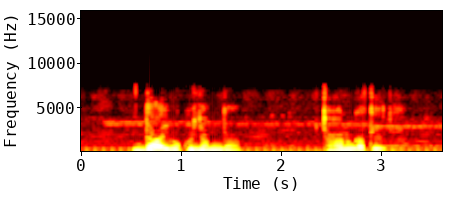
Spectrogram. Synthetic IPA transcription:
d̪ajbɔkujɲamd̪a | d͡ʒanɡat̪ɛʔ̚ɾɛja

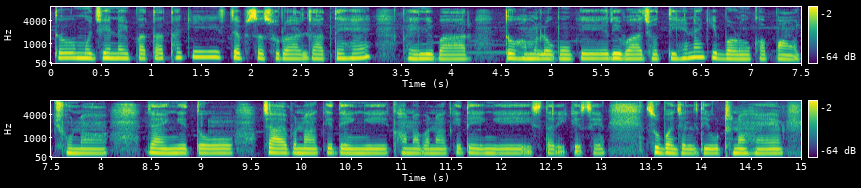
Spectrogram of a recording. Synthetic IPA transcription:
t̪oːmʊd͡ʒʱenɐɦĩpɐt̪at̪ʰakid͡ʒɐbsɐsʊɾaːld͡ʒaːt̪eɦɛ̃pɛɦlibaːɾt̪oɦɐmloːɡõkeɾɪʋaːd͡ʒɦoːt̪iɦɛ̃nakibɐɽõkapãːʊ̃t͡ʃʰuːnad͡ʒaːẽːŋɡet̪ot͡ʃaːjbɐnaːked̪ẽːŋɡekʰaːnabɐnaːked̪ẽːŋɡeɪ̰st̪ɐɾḭːkesesʊbəd͡ʒəld̪iʊʈʰnaɦɛː

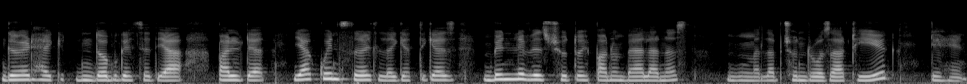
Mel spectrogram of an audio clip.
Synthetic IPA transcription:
ɡəːɖɦɛkʲd̪obɡət͡sit̪jaːpɐlʈɐt̪jaːkunsəːt͡ʃlɐɡet̪ːikʲɐzbinliʋizt͡ʃʰut̪uhʲpɐnubɛːlanɐs | mɐt̪lɐbt͡ʃʰunɾoːzaːʈʰiːkkeɦin

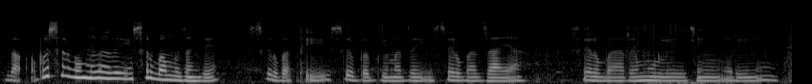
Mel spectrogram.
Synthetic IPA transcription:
d̪a̰a̰busiɾbamuzaŋzajsiɾbamuzaŋd͡ʒaja | siɾbat̪ʰɯsiɾbabimazajsiɾbad͡ʒaja̰ | sɯɾbaɾemuled͡ʒiŋḛɾine

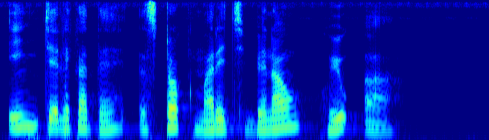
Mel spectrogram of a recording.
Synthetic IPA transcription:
iɲt͡ʃɛt̪̚ˀlɛkat̪ɛsʈɔkmaɾid͡ʒbɛnaw | hujuʔa

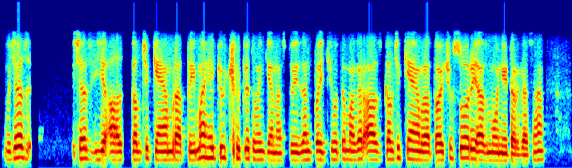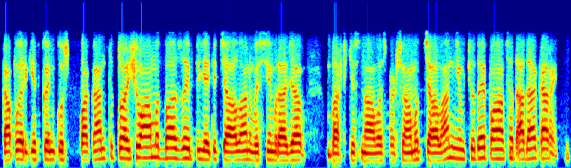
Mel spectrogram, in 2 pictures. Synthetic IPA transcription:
ut͡ʃʰɐz | ɨt͡ʃʰɐzjiʔaːzkɐlt͡ʃʰukʲɛːmɾat̪ujmɐɦekʲut͡ʃʰupʲit̪ʰʋɐnʲkʲɐnɐst̪uizɐnpɐjkʰut̪ɨmɐɡɐɾaːzkɐlt͡ʃʰukʲɛːmɾaːt̪uɐːt͡ʃʰusoːɾɨjɐzmoːnʲiːʈɐɾɡɐsʰãː | kɐpəːɾkʲit̪ʰkɐnʲkuspɐkaːnt̪ɨt̪uaːʃʰuaːmɨt̪̚baːzzɐbʲt̪ɨjɐt̪ʲit͡ʃaːlaːnʋɐsiːmɾaːd͡ʒaː | bɐʈʰkʲisnaːʋɐspʲɐʈʰt͡ʃʰuaːmɐt̪̚t͡ʃaːlaːnjimt͡ʃʰut̪ɐːjpãːt͡sʰɐt̪ɐd̪aːkɐɾɐnʲ

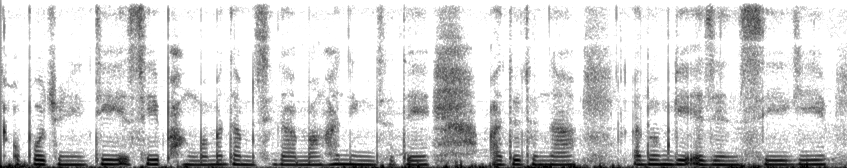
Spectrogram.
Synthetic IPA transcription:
opoɾtunitiɐsipʰaŋbɐmɐtamsidɐmaŋɦaniŋd͡ʒɐdeɐ̰dudunɐɐdomɡiʔed͡ʒensiɡi

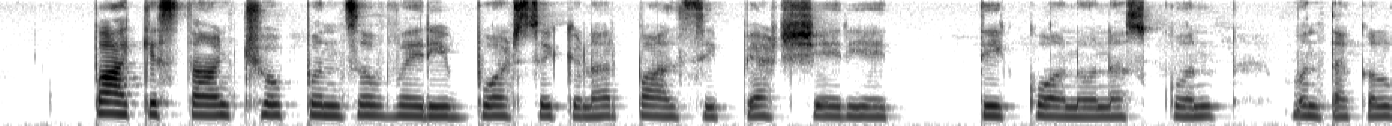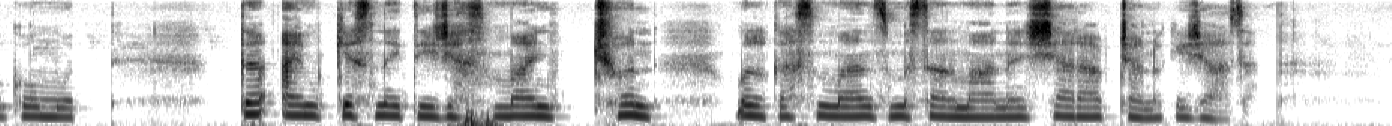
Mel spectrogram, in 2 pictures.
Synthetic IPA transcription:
paːkist̪aːnt͡ʃʰopɨnzɐʋɐɾiːboɳʈsekʲulɐɾpaːlsipʲɐʈʰʃeɾijɐ | t̪ikoːnonɐskun | munt̪ɐkɨlɡomut̪ | ɨɐmkisnɐt̪iːd͡ʒɐsmɐn | t͡ʃʰunmɨlkɐsmɐnzmɨsɐlmaːnɐnʃɐɾaːb̚t͡ʃʰɐnukid͡ʒaːzɐt̪

